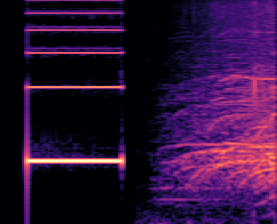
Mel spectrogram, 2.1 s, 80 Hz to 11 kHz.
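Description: A TV colour-bars test-tone beep: one steady, buzzy 1 kHz tone lasting under a second that cuts off sharply. About a second in, room sound with voices fades up.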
